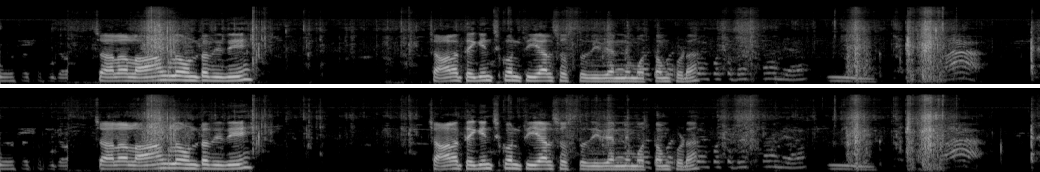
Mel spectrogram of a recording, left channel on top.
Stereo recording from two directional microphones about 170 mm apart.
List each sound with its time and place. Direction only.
0.9 s speech: 25° left (ahead or behind)
4.3 s speech: 10° left (ahead or behind)
8.3 s a sound: 25° right (ahead or behind)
